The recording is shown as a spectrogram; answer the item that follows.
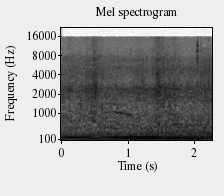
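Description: SUV driving through street floodwater: a low steady engine hum over the wash of water pushed aside by the wheels.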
